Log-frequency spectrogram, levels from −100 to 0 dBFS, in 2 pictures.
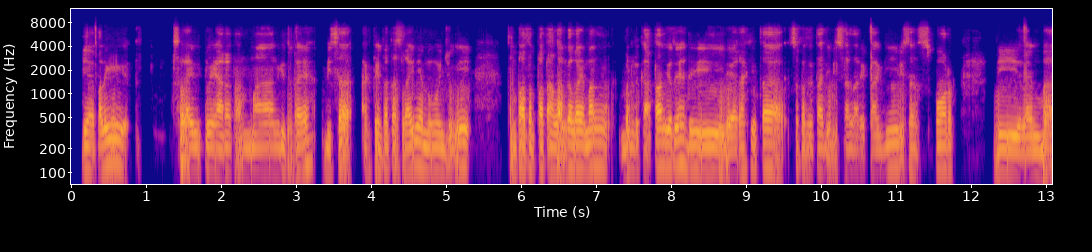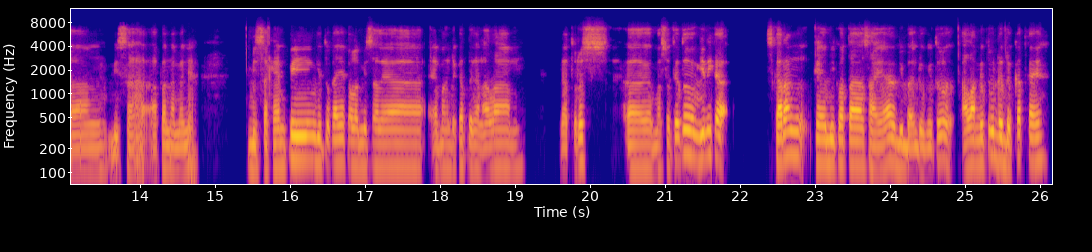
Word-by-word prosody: Ya 110 -1 0
paling 120 - 0 0.6
selain 105 0 -1
peliharaan 105 -1 -1
taman, 105 +1 -4
gitu 105 - -5
Kak 105 - -1
ya, 125 - -1 0.2
bisa 100 - -1 0.2
aktivitas - - -3
lainnya 115 +3 +1
mengunjungi 105 +2 -2 0.5
tempat-tempat - - 0
alam, - - +3
kalau 115 -1 +4
memang 115 +2 +1 0.3
berdekatan 115 +2 -1
gitu 120 - -1
ya - - -3
di 110 0 -1 0.4
daerah 105 +2 -1
kita. 115 +2 0
Seperti 105 -1 -7
tadi, 105 0 -4
bisa - - -8
lari - - -9
pagi, 100 +3 -7
bisa 105 -3 -6
sport 110 +1 -3 0.5
di 100 -1 0
Lembang 100 +2 -3
bisa, 100 +2 -4
apa 110 +3 -3
namanya 105 - -4 0.6
bisa 110 -1 -2
camping 145 +5 +5
gitu 140 - -2
Kak 130 0 +3
ya, - - -2
kalau 120 -1 0
misalnya 115 0 -2 0.5
memang 110 +1 -6
dekat 115 +2 -5
dengan 110 -3 -2
alam. 115 0 -1 0.6
Nah 105 - -4
terus, 140 0 0 0.2
eee, 115 0 +1
maksudnya 110 +6 0
tuh 175 -3 +6
gini, 160 +3 +4
Kak. 310 - +8 0.5
Sekarang 165 +5 +7 0.2
kayak 135 -2 +4
di 130 - +3
kota 125 -1 +7
saya 120 +3 +2
di 115 - +1
Bandung 105 0 -1
itu, 145 +7 -1
alam 130 0 +6
itu 165 +4 +2
sudah 145 -3 +6
dekat, 155 - +1
Kak, 140 - +4
ya, 140 - 0
115 Hz, 150 wpm, -24 LUFS, 105-125 Hz, 0.6 s, Kak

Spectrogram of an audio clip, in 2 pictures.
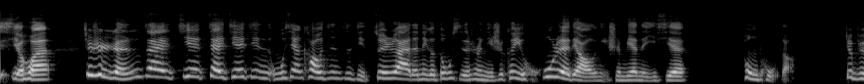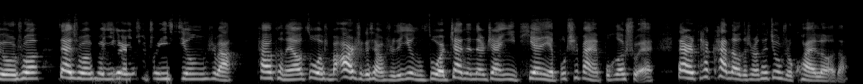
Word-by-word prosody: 喜 250 - -1
欢， 225 +1 +7 0.3
就 445 - +3
是 450 +2 +6
人 285 - +1
在 350 -5 +2
接 360 +4 -5
在 330 -5 +4
接 350 +3 -5
近 320 -4 -9
无 270 +3 -7
限 315 0 -4
靠 320 -4 +2
近 285 0 -10
自 270 -1 -11
己 205 -5 -11
最 290 -1 -2
热 280 0 +2
爱 245 -2 +5
的 225 - -4
那 235 - -7
个 225 - -3
东 270 +4 -4
西 225 - -10
的 210 - -3
时 - - -9
候， 225 - -5
你 190 -3 -7
是 235 - -8
可 300 - -5
以 265 - -3
忽 350 +8 -5
略 295 -7 +5
掉 180 -6 +1
你 180 - -16
身 195 -2 -9
边 195 0 -1
的 185 - -7
一 175 - -13
些 190 -1 +1 0.5
痛 275 -7 -1
苦 - - -10
的。 - - -13 0.5
就 330 - -7
比 260 - -6
如 230 -2 +5
说 275 +1 +4 0.2
再 300 -4 +6
说 265 -2 +3
说 260 - -4
一 250 0 -7
个 275 - +4
人 245 - 0
去 255 -1 -20
追 260 +2 -4
星 250 -1 -5
是 - - -10
吧， 195 -3 +1 0.2
他 300 -2 +1
要 285 - +6
可 290 - -5
能 220 - 0
要 235 +1 +3
做 270 0 +1
什 240 - -10
么 240 - -2
20 305 -6 +5
个 235 - +1
小 190 - -1
时 200 0 -7
的 215 - -2
硬 255 -3 -3
座 220 -1 +4
儿， - - +5
站 290 +4 +1
在 255 - -3
那 240 -1 -2
儿 - - -5
站 230 0 -2
一 220 - -8
天， 255 +3 +1
也 195 - +2
不 255 +8 -8
吃 305 +3 -10
饭， 270 -3 0
也 - - -5
不 215 +3 -10
喝 235 +2 -2
水， 250 +6 -5 0.3
但 320 -2 +5
是 - - +7
他 345 +4 -4
看 345 -6 +1
到 255 -2 +2
的 220 - -5
时 230 - -7
候 - - -1
儿， - - -8
他 275 - -1
就 295 0 -5
是 205 - -7
快 185 - 0
乐 180 - -3
的。 - - -14
255 Hz, 360 characters per minute, -23 LUFS, 225-295 Hz, 0.5 s, 欢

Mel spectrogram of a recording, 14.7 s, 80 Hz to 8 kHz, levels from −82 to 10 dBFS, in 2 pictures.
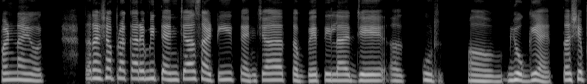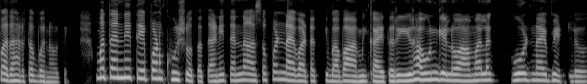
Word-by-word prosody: पण 235 0 0
नाही 235 -2 0
होत. 205 -2 -3 0.5
तर 280 - -5
अशाप्रकारे 280 -2 0
मी 280 +1 +1
त्यांच्यासाठी, 245 -2 0
त्यांच्या 225 +2 -1
तब्येतीला 205 +2 0
जे 210 -1 +4 0.2
अ, 205 -1 -4 0.3
पूर 220 -4 -1 0.4
अ, 205 - -4 0.5
योग्य 220 -1 +3
आहेत 170 -3 -2 0.2
तसे 230 +3 +2
पदार्थ 205 -3 0
बनवते. 165 -6 -5 0.4
मग 315 +1 +4
त्यांनी 310 0 +5
ते 285 -1 +4
पण 280 -1 +4
खुश 240 -3 +1
होतात 185 -3 -3
आणि 195 +2 0
त्यांना 215 +1 0
असं 205 +2 -4
पण 255 -1 -2
नाही 215 -3 +3
वाटत, 195 -1 -1
की 205 - -5
बाबा 195 0 0
आम्ही 185 0 +1
कायतरी 190 +3 +2
राहून 240 0 +4
गेलो, 220 -3 +3
आम्हाला 210 +2 +2 0.3
गोड 225 0 +2
नाही 215 -1 +1
भेटलं. 180 -4 -4
215 Hz, 165 wpm, -22 LUFS, 200-240 Hz, 0.5 s, त्यांनी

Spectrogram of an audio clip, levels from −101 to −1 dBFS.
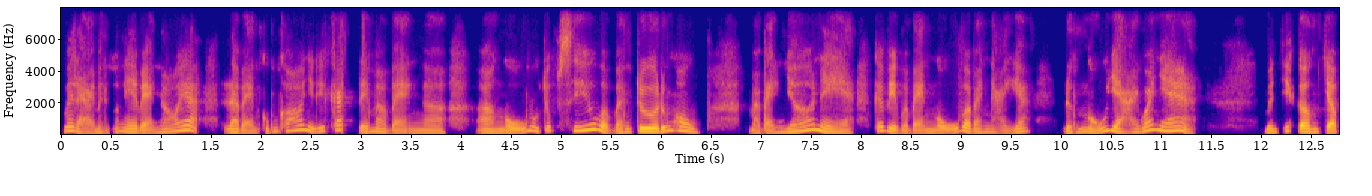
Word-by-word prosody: Với 240 +1 +1
lại 180 -7 -4
mình 155 -2 -6
có 205 - -7
nghe 190 -4 0
bạn 145 -2 -2
nói 205 +10 -1
á, 290 -3 +2 0.2
là 180 0 0
bạn 140 -2 -5
cũng 170 +6 -8
có 245 +5 -2
những 270 -9 +1
cái 220 +3 -2
cách 295 +5 -1
để 170 - 0
mà 195 -4 -2
bạn, 140 +2 -6
ờ, 150 -1 -5 0.3
ờ, 160 0 -3
ngủ 150 -4 0
một 250 - 0
chút 250 - -3
xíu 275 +6 +2
vào 265 - +5
ban 160 +7 -4
trưa, 210 +1 +8
đúng 230 +5 +4
hông? 240 -8 0 0.5
Mà 145 - -7
bạn 145 +3 -5
nhớ 215 - +2
nè, 160 - 0 0.2
cái 245 - 0
việc 205 -6 +4
mà 145 - -3
bạn 145 +3 -4
ngủ 135 +5 -1
vào 230 -5 +5
ban 170 +2 -5
ngày 140 -3 -9
á, 205 +2 -3 0.3
đừng 160 -2 -1
có 170 - -6
ngủ 195 +2 0
dài 175 - +2
quá 250 +9 +2
nha, 260 -3 +2 0.7
mình 170 0 -1
chỉ 240 - -1
cần 185 -2 +7
chợp 175 0 +7
185 Hz, 245 wpm, -23 LUFS, 155-235 Hz, 0.7 s, trưa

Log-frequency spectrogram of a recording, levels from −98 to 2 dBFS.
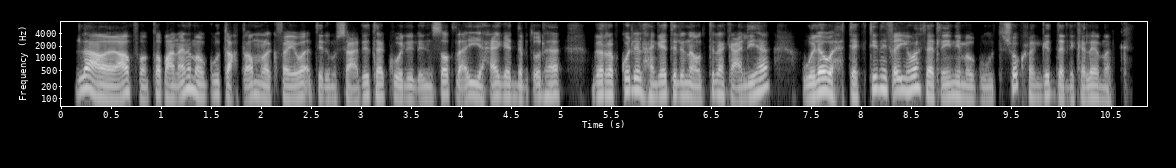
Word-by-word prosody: لأ، 185 +5 +5
ع 110 -3 +6
عفوًا - - +1
طبعًا 110 0 +1
أنا 180 - +2
موجود 130 -5 -2
تحت - - -1
أمرَك 115 -4 -1
في - - -4
أي 105 0 +2
وقت، - - -1
لمُساعدتَك 115 +3 -3
وللإنصات 105 +3 -2
لأي 115 -2 0
حاجة 120 +3 0
أنت 115 -1 -3
بتقولها، 120 +3 -3 0.3
جرَّب 130 +1 +2
كُلّ 160 +4 -1
الحاجات 130 -4 0
اللي 125 -1 0
أنا 120 - +1
قُلت 105 +6 -5
لَك 130 -3 -2
عليها، 125 - +1 0.3
ولو 135 +8 +7
احتاجتني 175 +9 -2
في 150 - 0
أي 160 +1 +2
وقت 180 +1 +2
هتلاقيني 120 +2 0
موجود، 100 -1 -7
شكرًا 190 - -2
جدًا 125 +4 -2
لكلامَك. 100 -2 -5
120 Hz, 195 wpm, -26 LUFS, 110-130 Hz, 0.3 s, ولو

